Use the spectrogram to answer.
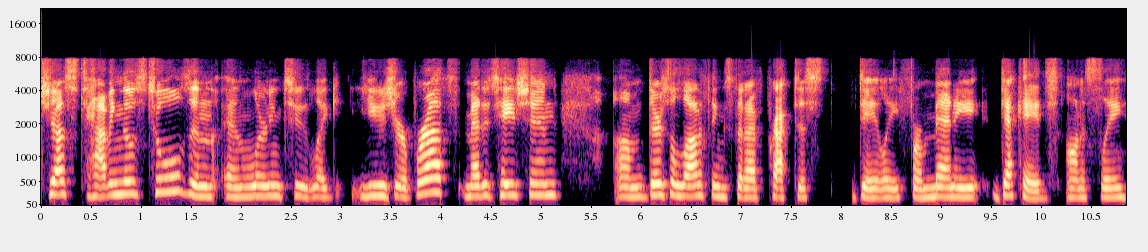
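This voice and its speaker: A woman speaks at a fairly slow pace with a medium pitch and ordinary pitch variation. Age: 60s. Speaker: singer-songwriter and entrepreneur, inn owner. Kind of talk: casual interview chat. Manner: animated.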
